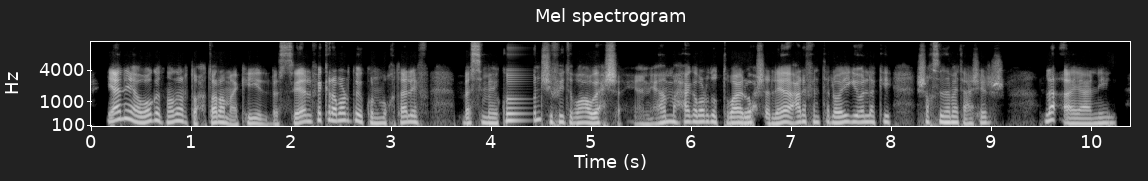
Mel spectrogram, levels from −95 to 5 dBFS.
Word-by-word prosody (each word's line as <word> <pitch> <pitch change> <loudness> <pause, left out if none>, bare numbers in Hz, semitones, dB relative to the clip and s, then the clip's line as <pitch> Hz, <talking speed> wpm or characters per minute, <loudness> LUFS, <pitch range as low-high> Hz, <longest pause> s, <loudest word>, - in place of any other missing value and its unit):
يعني 270 +4 +6
هي 210 - +3
وجهة 200 +6 +2
نظر 215 +4 +1
تُحتَرَم 175 +2 0
أكيد، 135 +1 -3
بس 130 +4 -5
هي 175 - +6
الفكرة 230 +3 +1
برضو 235 -1 +1
يكون 170 -5 -1
مختلف 180 +3 -1 0.3
بس 160 +4 -1
ما 165 -2 +1
يكونش 235 +4 -1
فيه 195 0 -1
طباع 170 0 -1
وحشة، 165 0 +3
يعني 145 +3 -6
أهَم 195 +1 +1
حاجة 195 +2 0
برضو 200 0 +1
الطباع 175 -1 +2
الوحشة 175 -1 0
اللي 160 +1 +1
هي 195 - +6
عارف 190 +1 +1
أنت 185 +1 -5
اللي 180 -3 -1
هو - - +4
ييجي 195 +2 +1
يقول 190 +1 +1
لك 195 +1 -4
إيه، 195 - 0 0.3
الشخص 190 +1 -2
ده 180 - +5
ما 185 - +4
يتعاشرش، 170 +2 -4 0.4
لأ، 255 +3 +2
يعني 155 +2 -2
185 Hz, 230 wpm, -20 LUFS, 165-200 Hz, 0.4 s, يعني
